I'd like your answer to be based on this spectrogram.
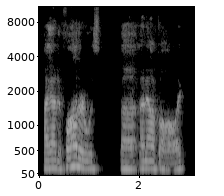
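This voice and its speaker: In an American accent, a man speaks with a bright, sharp tone at a fairly high pitch. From California (Santa Barbara). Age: 70s. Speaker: recovering alcoholic sharing experience. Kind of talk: recovery testimony. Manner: halting, many fillers.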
